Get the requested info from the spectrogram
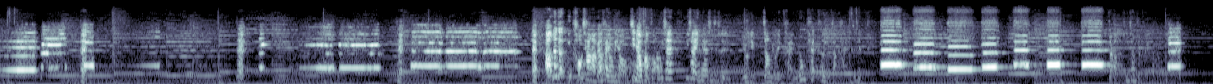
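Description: A beginner's wooden keyed flute playing short, uneven clusters of notes with breathy noise between them, then a quick run of short notes near the end.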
